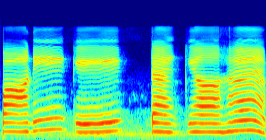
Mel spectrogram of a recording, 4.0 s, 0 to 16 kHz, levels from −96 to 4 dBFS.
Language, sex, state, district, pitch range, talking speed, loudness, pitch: Hindi, female, Punjab, Fazilka, 225-250 Hz, 60 wpm, -13 LUFS, 230 Hz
